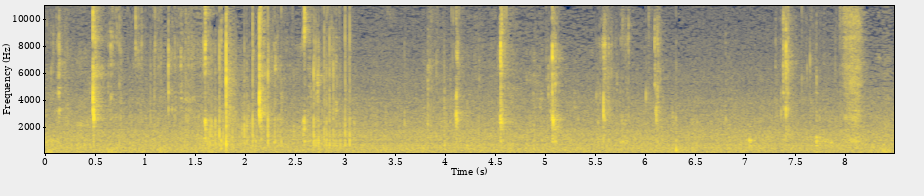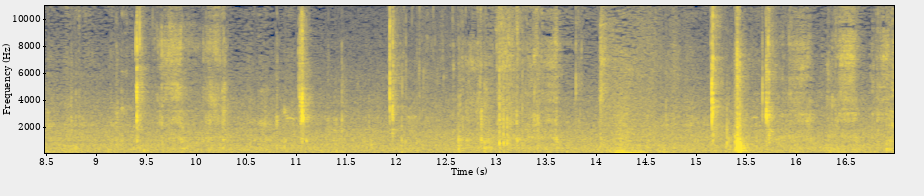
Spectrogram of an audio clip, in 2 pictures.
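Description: Close-miked chewing of pickled greens and rice, with scattered wet mouth clicks and smacks, and a short hum of approval near the end.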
